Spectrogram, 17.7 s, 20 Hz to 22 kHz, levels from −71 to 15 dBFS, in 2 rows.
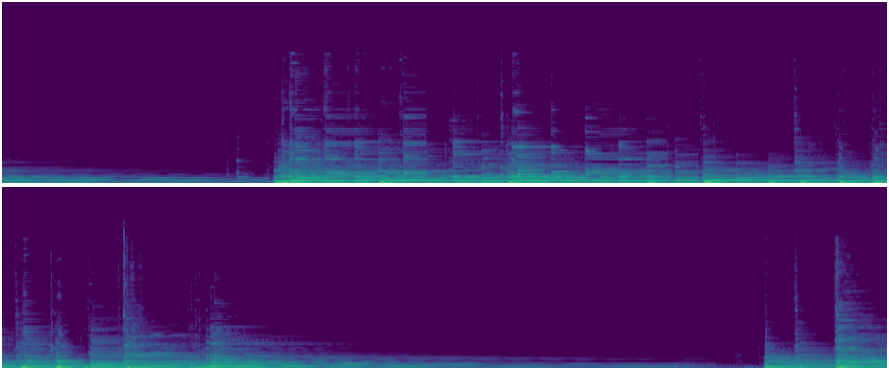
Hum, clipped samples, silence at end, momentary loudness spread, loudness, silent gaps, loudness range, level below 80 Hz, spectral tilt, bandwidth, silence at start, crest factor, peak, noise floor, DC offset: none; under 0.1%; 0 s; 22 LU; -21 LUFS; none; 15 LU; -72 dBFS; -7 dB/octave; 15.5 kHz; 0 s; 18 dB; -4 dBFS; -53 dBFS; under 0.1%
